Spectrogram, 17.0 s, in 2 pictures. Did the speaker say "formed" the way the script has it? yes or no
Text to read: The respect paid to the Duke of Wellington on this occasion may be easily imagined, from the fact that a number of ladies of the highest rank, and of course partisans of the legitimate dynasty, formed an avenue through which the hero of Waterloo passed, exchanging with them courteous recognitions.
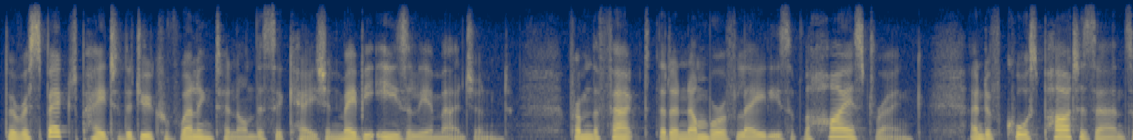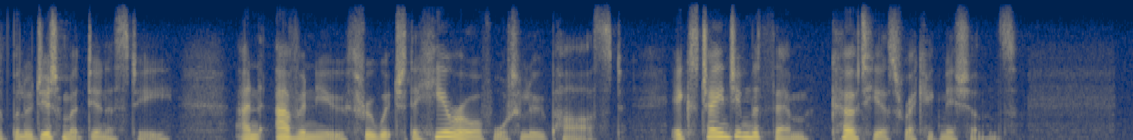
no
